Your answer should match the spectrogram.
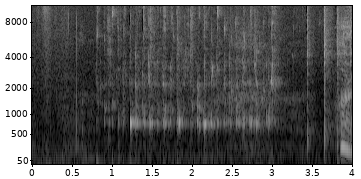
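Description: Faint running or trickling water, a steady tone for about two seconds, with scattered small clicks and taps.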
